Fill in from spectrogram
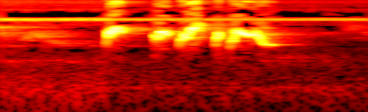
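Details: Caged Red-whiskered Bulbul in Thailand; its song serves to train birds and get them singing. One crisp five-note warbling phrase, notes swooping up and down, under a constant thin high tone.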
